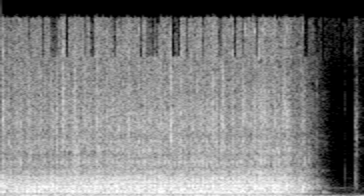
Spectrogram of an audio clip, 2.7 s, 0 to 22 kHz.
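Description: A Pfaff 360 sewing machine running a fast satin-like embroidery stitch, loud steady mechanical whirring that stops abruptly near the end, close up with no talk.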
